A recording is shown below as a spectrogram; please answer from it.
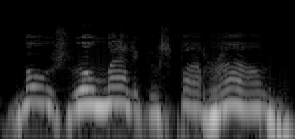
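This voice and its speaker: An actor playing a folksy, sly old car lot attendant in a radio drama, with a husky voice and a drawling rural American accent. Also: male voice, high-pitched, expressive, normal speed, dark tone. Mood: sly, amused. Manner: drawling, homespun, chatty. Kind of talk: 1950s radio drama acting. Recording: muffled vintage radio recording.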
